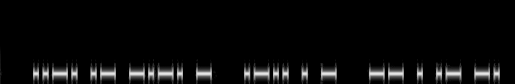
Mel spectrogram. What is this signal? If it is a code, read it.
Morse code, heard as a keyed tone, about 25 wpm, 500 Hz. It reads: FACT LET MEAN
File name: 632 words / 632 Words 25WPM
